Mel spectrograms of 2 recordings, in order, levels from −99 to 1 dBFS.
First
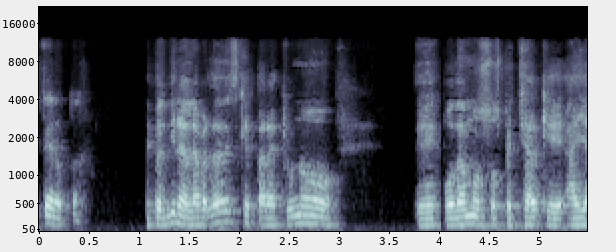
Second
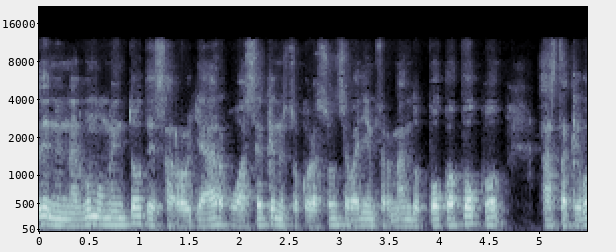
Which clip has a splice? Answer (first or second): first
